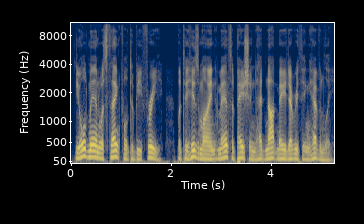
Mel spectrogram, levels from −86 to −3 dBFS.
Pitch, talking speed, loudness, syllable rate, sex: 110 Hz, 205 wpm, -17 LUFS, 5.8 syllables/s, male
